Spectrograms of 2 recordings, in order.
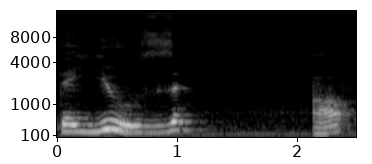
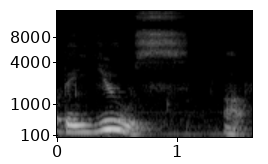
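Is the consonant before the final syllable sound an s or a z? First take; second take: z; s. First: The middle consonant is voiced, a z sound. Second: The middle consonant is voiceless, an s sound.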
